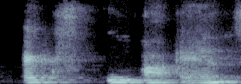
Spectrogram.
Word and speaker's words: 轩: 轩 mulutnya bulat. 轩 A-nya memang agak sedikit N gitu ya, N gitu ya.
